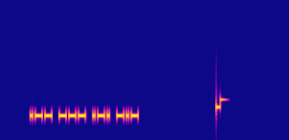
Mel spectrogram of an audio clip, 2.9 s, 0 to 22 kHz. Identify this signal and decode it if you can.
Morse code, heard as a keyed tone, about 54 wpm, 700 Hz. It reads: WORK
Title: Sets of 2 Words - New Word Drill - 50wpm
